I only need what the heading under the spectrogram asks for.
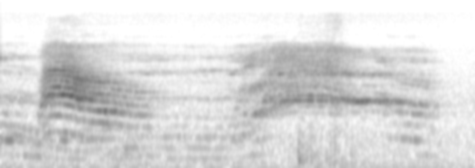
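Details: House cat that meows nonstop, answering played cat meows indoors; two loud, drawn-out meows, the first rising sharply and then sliding down, the second softer and longer, with a light tapping sound between.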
